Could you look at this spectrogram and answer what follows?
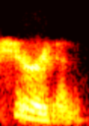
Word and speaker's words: Cheridan: So it's just an instantaneous when, if somebody says it incorrectly, I will just smile and say, oh, it's actually Sheridan, and so it bothered me for many years, but I think as I've gotten older, I'm like, it's all right.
